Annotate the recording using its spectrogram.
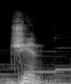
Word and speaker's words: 症: Слово «джен» произносится также в четвертом тоне, в переводе на русский это симптом болезни.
